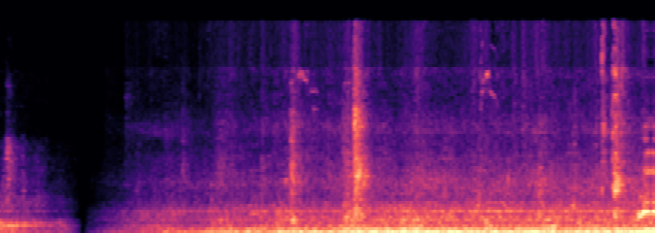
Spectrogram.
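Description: A passenger train on the Jakarta–Surabaya line past Semarang rumbles and clatters steadily, loud and close from inside a carriage, with a brief dip before the rolling noise builds again.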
